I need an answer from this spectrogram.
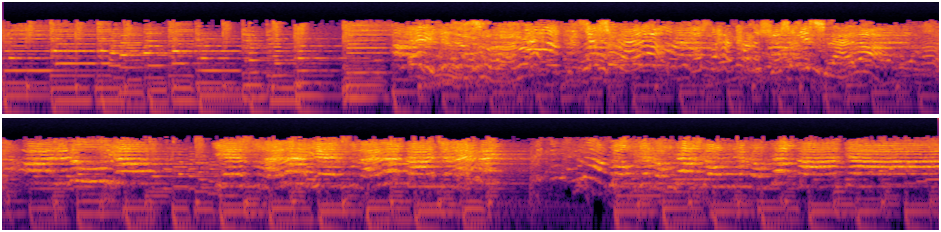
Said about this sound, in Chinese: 传来了一阵阵的欢呼声，还有人唱歌呢。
